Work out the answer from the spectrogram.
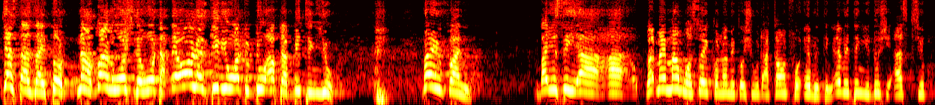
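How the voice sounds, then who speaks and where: A man's voice: very high voice, a bit bright, husky, big-room sound. A young man from South Sudan performing a stand-up comedy set, playfully acting out the people in his stories. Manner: playful, acts out quoted characters. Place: comedy stage in a large hall before a laughing audience.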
